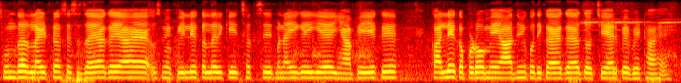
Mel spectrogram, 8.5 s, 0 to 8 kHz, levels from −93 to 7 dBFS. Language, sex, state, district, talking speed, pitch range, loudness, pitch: Hindi, female, Rajasthan, Bikaner, 210 wpm, 190-200 Hz, -17 LUFS, 195 Hz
